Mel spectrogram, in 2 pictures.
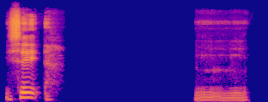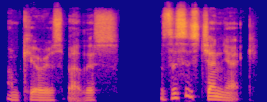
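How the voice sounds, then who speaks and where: Slow-paced man commenting on a game. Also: lowish voice, sing-song, gravelly, a little mellow, breathy edge. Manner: muttering to himself, thinking aloud. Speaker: game streamer. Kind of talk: casual playthrough commentary.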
